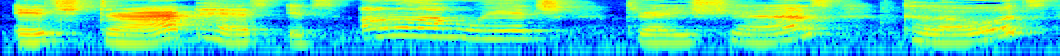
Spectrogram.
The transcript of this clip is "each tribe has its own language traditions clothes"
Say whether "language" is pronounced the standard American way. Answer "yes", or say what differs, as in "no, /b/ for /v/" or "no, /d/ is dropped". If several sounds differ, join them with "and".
no, /tʃ/ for /dʒ/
